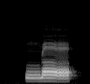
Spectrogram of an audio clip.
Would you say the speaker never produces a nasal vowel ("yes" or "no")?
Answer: yes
